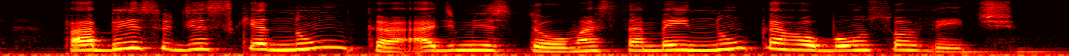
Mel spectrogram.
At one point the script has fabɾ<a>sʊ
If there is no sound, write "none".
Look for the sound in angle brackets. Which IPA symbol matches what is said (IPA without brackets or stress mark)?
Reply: i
